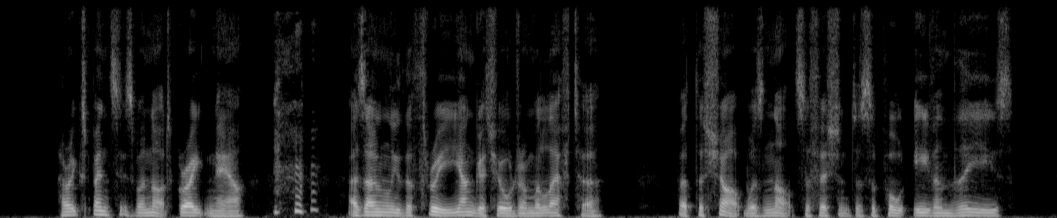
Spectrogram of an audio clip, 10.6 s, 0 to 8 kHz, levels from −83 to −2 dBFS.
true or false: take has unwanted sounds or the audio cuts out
true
